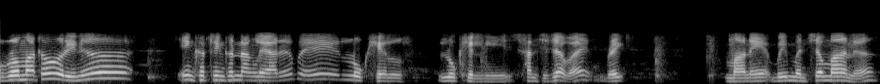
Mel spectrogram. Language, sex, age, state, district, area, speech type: Bodo, male, 45-60, Assam, Chirang, rural, conversation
